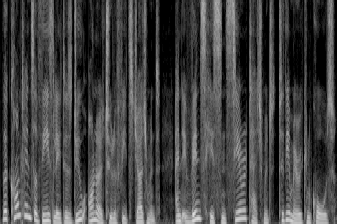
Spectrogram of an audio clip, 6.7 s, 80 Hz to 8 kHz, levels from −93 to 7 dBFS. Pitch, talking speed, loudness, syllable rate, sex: 200 Hz, 170 wpm, -19 LUFS, 5.8 syllables/s, female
